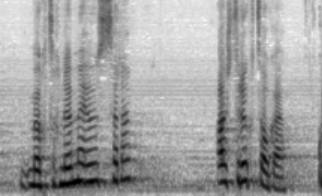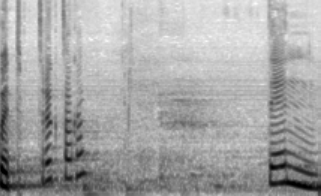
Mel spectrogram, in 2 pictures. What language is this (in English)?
Swiss German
